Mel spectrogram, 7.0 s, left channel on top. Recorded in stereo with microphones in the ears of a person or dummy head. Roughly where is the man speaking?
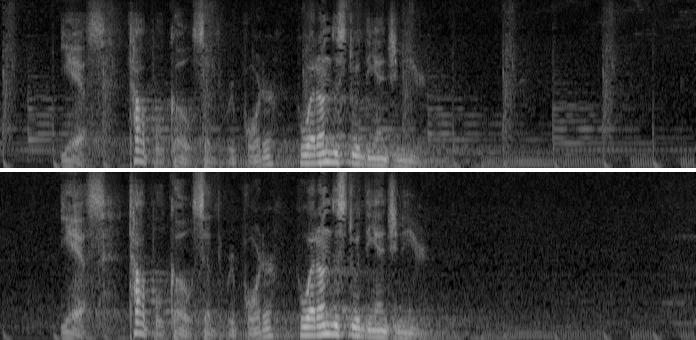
Centre.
